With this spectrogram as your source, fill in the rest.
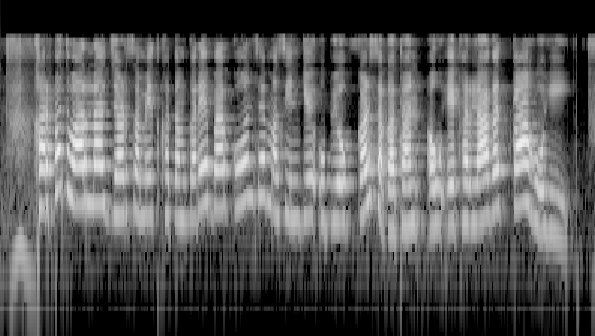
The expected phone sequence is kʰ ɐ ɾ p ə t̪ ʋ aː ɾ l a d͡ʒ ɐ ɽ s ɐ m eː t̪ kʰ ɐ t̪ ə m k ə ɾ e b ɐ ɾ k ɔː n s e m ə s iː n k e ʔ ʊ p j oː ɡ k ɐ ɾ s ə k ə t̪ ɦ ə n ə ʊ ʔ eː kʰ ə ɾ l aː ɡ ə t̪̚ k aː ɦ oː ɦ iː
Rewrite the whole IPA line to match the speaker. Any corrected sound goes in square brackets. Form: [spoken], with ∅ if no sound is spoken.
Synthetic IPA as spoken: kʰ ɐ ɾ p ə t̪ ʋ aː ɾ l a d͡ʒ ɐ ɽ s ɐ m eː t̪ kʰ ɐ t̪ ə m k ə ɾ e b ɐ ɾ k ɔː n s e m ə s iː n k e ʔ ʊ p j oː ɡ k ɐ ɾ s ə k ə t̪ ɦ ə n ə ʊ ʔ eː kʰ ə ɾ l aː ɡ ə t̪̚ k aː ɦ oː ɦ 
